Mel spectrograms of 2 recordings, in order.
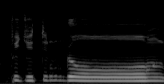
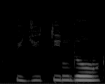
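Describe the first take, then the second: First: Put-on slow, whiny little-kid voice, louder; childlike plea. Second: Said in the usual way. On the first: Wife playfully asking partner for a massage, childish whine. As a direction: beg like a pampered child.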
